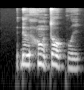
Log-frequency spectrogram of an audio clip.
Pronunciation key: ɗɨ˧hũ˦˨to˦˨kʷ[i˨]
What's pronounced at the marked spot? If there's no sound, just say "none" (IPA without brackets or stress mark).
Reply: i˨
